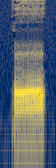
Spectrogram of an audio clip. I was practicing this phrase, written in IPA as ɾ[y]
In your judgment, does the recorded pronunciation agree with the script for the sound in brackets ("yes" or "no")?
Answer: no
